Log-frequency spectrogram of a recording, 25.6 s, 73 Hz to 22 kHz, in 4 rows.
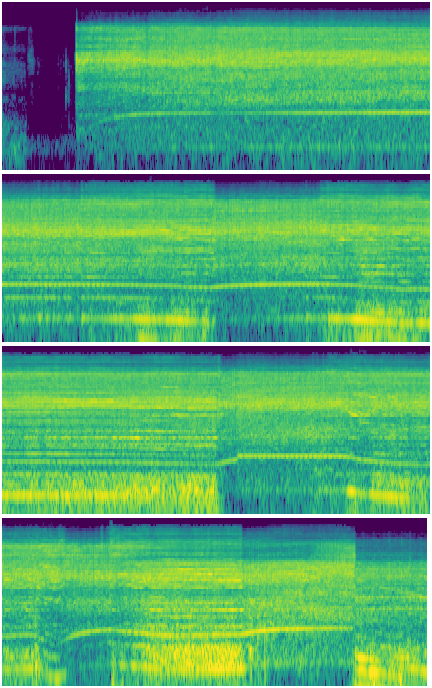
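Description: A power tool cuts through the metal of a 1940s Chevy trailer bed between spot welds, giving a steady, loud, high whining grind whose pitch dips and recovers several times under load, with brief pauses, for over twenty seconds without speech.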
